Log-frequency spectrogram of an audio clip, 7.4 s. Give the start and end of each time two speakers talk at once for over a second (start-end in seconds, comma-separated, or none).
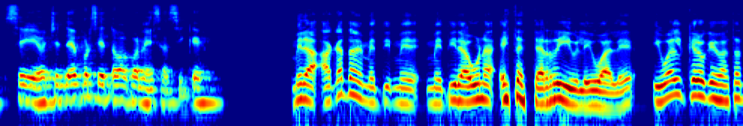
none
